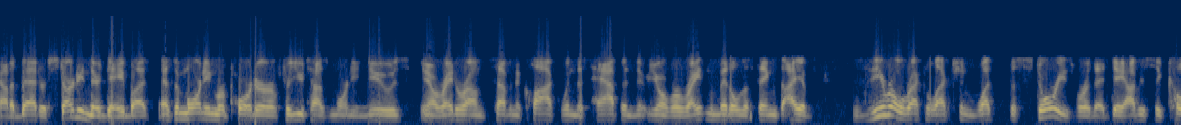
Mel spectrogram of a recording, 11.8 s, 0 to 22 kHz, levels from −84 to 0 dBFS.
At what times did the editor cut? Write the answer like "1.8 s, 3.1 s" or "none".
1.5 s, 4.1 s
